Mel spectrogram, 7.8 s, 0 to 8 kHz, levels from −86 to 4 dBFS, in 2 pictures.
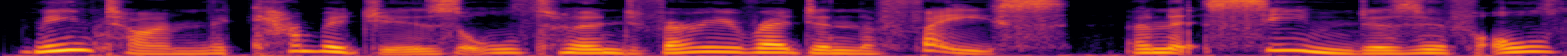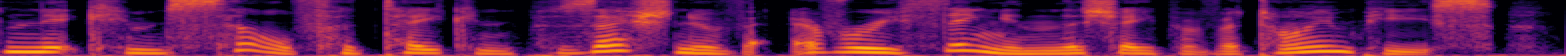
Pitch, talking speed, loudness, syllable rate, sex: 200 Hz, 230 wpm, -19 LUFS, 6.4 syllables/s, female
